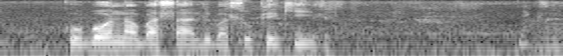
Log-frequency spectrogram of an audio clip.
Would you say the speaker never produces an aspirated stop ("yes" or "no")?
no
